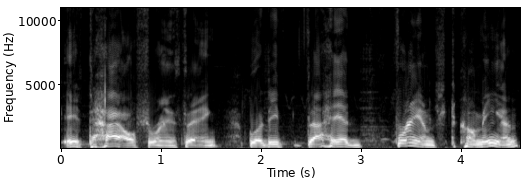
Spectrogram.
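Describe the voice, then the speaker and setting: Noticeable background noise sits behind a woman's voice. She speaks at a fairly low pitch with lively intonation. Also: fairly slow pace. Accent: rural Kentucky. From Kentucky. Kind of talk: oral history interview answer.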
